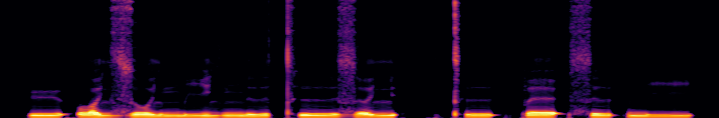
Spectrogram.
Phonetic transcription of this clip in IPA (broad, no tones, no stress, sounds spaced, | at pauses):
yː ʔ lˠ ɨ lʲ z o lʲ m iː lʲ n ɨ tʰ ɨː z ə lʲ | tʼ ɨː ʔ p ɛː ʔ s ɨː ʔ m i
